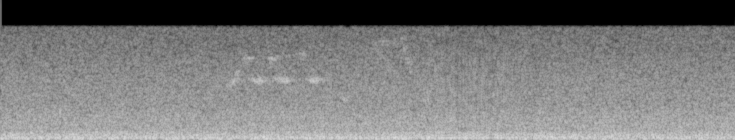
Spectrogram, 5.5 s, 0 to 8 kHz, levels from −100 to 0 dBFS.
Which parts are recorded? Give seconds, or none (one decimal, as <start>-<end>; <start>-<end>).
0.0-3.3; 3.8-5.5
